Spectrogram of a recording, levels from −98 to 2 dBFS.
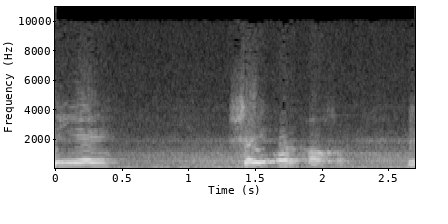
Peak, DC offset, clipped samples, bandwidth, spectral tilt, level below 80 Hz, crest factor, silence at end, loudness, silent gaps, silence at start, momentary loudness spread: -10 dBFS; 0.3%; under 0.1%; 9.4 kHz; -6.5 dB/octave; -52 dBFS; 12 dB; 0 s; -21 LUFS; none; 0 s; 21 LU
